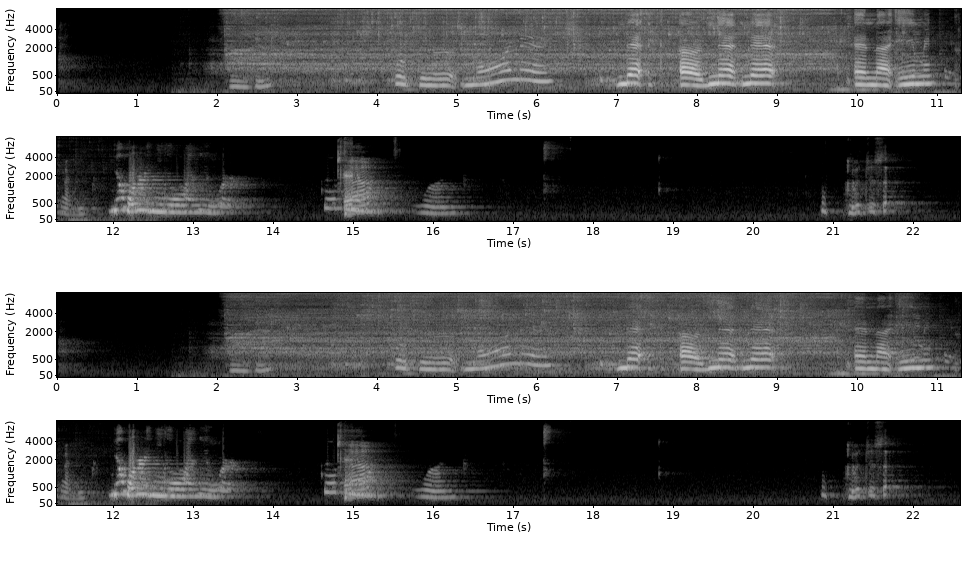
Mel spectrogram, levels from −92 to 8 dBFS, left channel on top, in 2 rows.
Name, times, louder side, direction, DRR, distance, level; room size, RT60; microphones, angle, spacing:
Water tap faucet, 1.6-11.2 11.4-11.6, left 4 dB, 35° left, 2.9 m, -35 dB
voice 1, 2.2-2.7 4.2-6.5 6.9-7.5 7.8-9.0 10.0-11.0 14.9-15.1, left 5 dB, 65° left, 0.4 m, -24 dB
voice 2, 10.7-11.7 14.8-15.3 21.1-21.7, equal, 5° left, 0.7 m, -39 dB
voice 3, 11.9-13.6 14.6-15.2 15.8-16.3, right 1 dB, 30° right, 0.9 m, -30 dB
29.5 x 20.5 x 2.4 m
head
